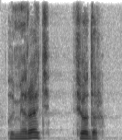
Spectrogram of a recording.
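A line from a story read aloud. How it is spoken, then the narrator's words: Heavy syllable-by-syllable whisper. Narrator (Russian): Раздельно по слогам тяжело прошептал бывший полицай и теперь уже бывший штрафник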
